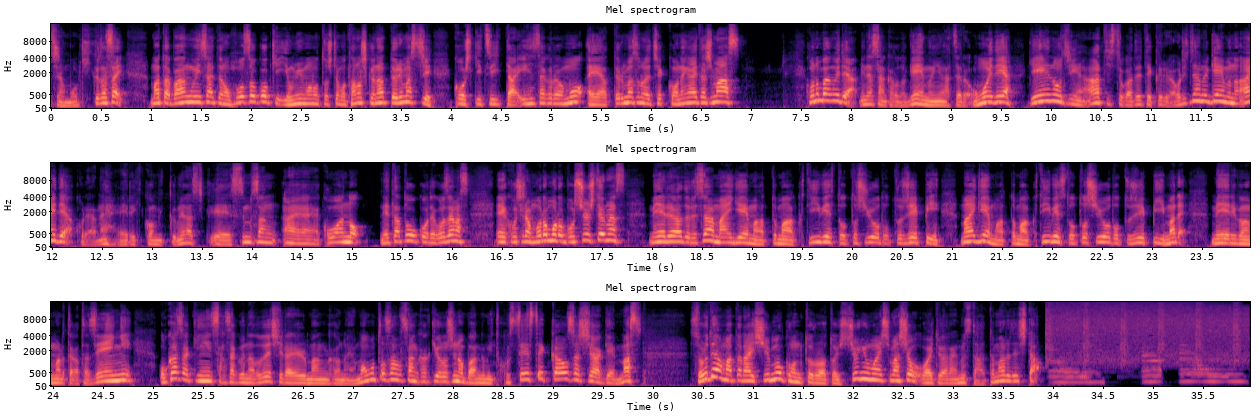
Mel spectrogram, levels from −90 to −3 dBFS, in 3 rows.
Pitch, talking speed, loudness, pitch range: 175 Hz, 505 characters per minute, -26 LUFS, 135-205 Hz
